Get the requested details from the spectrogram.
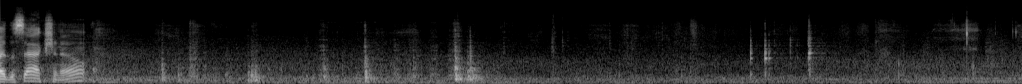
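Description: Wooden parts of a piano knock and click as a man handles them.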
